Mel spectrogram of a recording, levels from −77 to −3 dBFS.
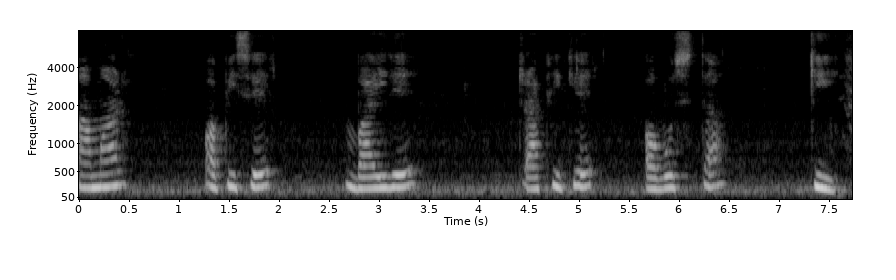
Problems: none marked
